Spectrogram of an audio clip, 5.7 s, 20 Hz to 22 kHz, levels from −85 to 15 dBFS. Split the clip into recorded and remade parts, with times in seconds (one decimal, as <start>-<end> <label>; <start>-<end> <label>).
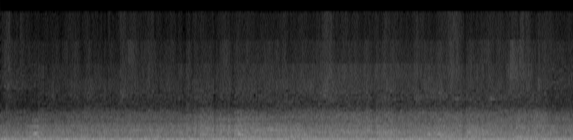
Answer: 0.0-3.4 recorded; 3.4-5.7 remade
